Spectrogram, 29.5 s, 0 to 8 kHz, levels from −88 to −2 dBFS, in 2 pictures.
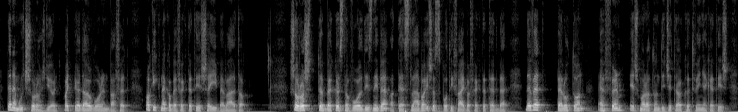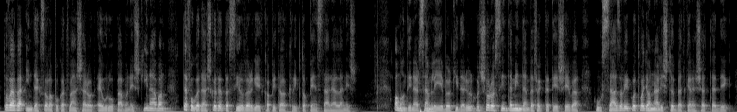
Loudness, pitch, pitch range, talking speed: -30 LUFS, 110 Hz, 100-130 Hz, 135 wpm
